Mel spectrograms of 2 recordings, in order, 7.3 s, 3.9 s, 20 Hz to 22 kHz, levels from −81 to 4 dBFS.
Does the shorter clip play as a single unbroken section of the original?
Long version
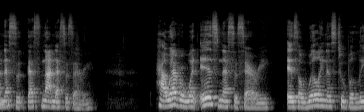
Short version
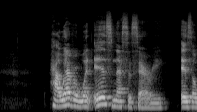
yes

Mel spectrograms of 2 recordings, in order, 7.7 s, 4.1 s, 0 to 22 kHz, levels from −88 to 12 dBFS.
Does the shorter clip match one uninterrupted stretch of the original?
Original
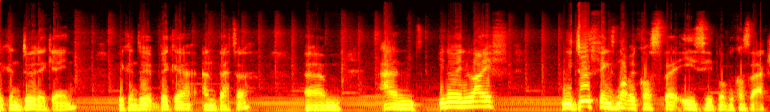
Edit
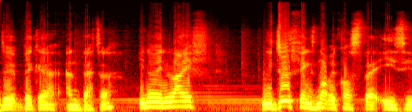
no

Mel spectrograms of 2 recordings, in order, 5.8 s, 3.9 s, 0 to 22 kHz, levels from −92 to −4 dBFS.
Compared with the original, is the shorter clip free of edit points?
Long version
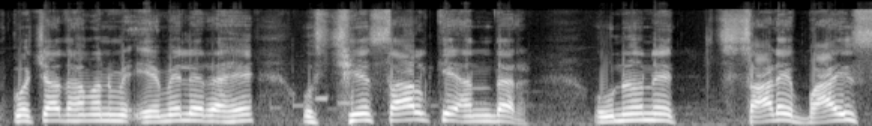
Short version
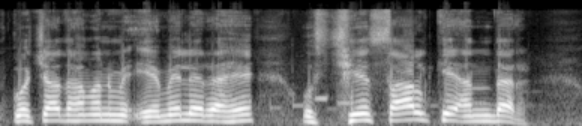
yes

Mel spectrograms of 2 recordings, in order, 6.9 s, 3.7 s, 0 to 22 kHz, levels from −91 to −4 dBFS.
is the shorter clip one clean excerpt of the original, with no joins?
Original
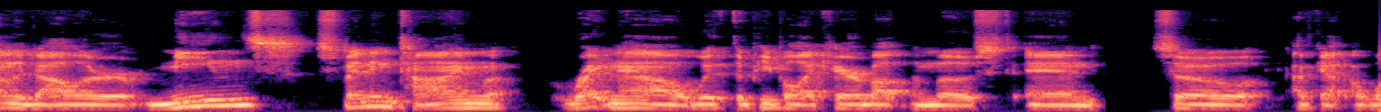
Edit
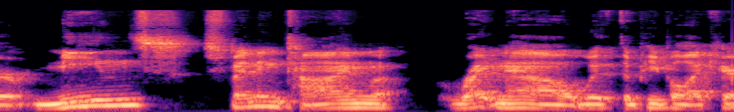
yes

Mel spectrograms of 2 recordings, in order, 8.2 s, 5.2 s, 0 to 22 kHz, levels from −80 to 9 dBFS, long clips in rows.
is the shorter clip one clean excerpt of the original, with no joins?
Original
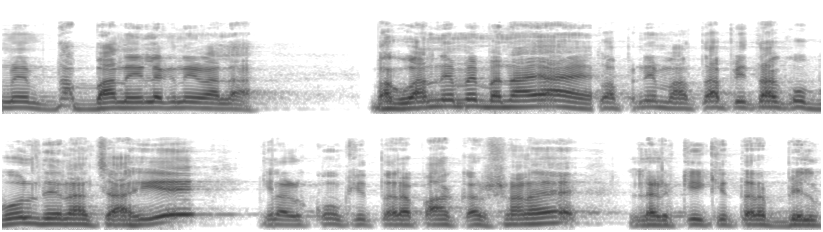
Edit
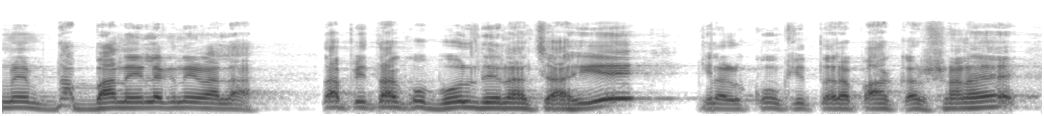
no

